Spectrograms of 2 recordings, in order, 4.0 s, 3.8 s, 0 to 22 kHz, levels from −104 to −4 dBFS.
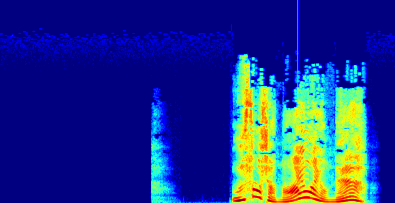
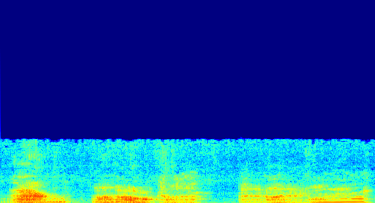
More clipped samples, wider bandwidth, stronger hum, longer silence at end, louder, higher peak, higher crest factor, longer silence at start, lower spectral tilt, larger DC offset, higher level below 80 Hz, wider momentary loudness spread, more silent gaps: neither; first, 17 kHz vs 7.2 kHz; neither; first, 0.3 s vs 0 s; first, -11 LUFS vs -29 LUFS; first, 0 dBFS vs -10 dBFS; about the same, 16 dB vs 18 dB; first, 2.35 s vs 0 s; second, -2 dB/octave vs -7 dB/octave; neither; second, -58 dBFS vs -52 dBFS; second, 6 LU vs 13 LU; neither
